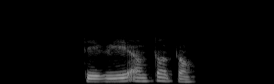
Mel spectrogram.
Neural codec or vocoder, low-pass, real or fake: codec, 16 kHz, 16 kbps, FreqCodec, smaller model; 3.6 kHz; fake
